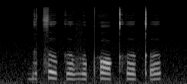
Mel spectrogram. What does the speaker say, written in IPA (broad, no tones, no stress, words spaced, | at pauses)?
ɡət͡sɤkɤ vəpʰɔ kʰɤkʼɤ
